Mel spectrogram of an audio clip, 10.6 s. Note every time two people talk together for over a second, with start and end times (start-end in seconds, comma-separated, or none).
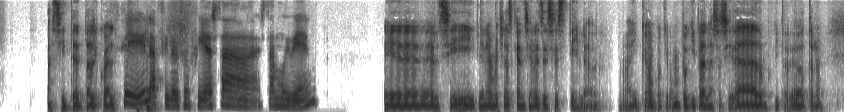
none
